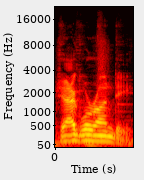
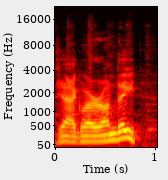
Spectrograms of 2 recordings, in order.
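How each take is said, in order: First: It is said in the speaker's usual accent. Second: It is said in a put-on Australian accent.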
